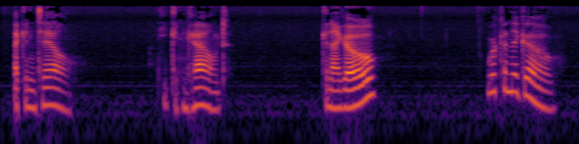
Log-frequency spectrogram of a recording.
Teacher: When we say can, we almost don't say the vowel, the a, at all. The word sounds like can.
